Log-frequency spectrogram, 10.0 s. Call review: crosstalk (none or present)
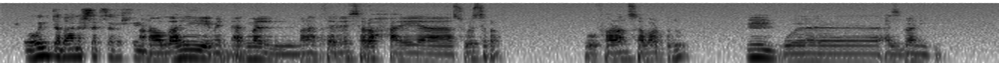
none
